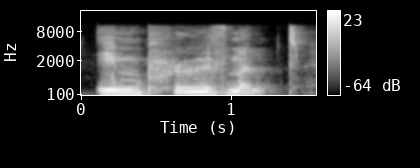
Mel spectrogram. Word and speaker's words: improvement: So in words like movement, movement, and improvement, that E in the middle is completely silent.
